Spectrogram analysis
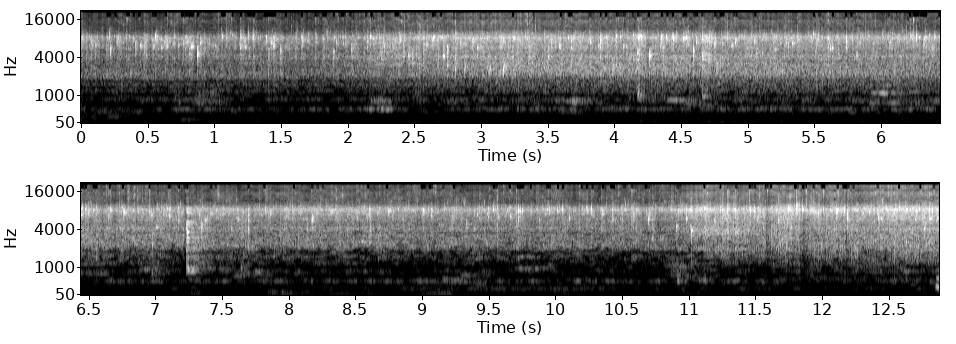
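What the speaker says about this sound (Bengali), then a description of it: "তো আমি এখন মাছটা দিয়ে নিচ্ছি। আমার তেল গরম হয়ে গেছে দেখুন।" Hilsa fish frying in hot soybean oil, a steady loud hiss and sizzle that runs unbroken throughout, with faint clinks of a spatula.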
